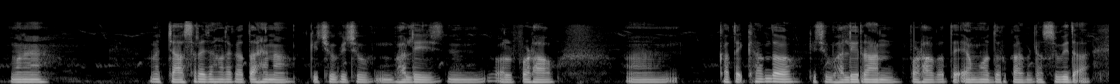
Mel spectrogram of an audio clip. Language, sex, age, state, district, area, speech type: Santali, male, 18-30, West Bengal, Purulia, rural, spontaneous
